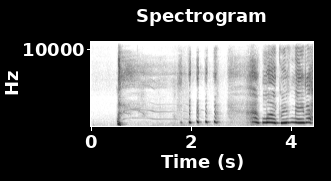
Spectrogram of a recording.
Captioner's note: laughs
